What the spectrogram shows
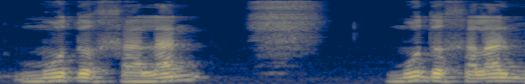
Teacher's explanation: দাল এখানে আমরা কলকলা করব, একটু ইকু হবে, খ একটু ডিপ হবে, আর লাং এখানে আমরা ইখফা করব, yani লাইট গুণা হবে এখানে।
